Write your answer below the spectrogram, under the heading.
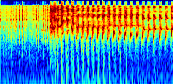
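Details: Lovebird singing in the long chattering ngekek style: a few soft ticks, then a fast, steady rattle of high, scratchy notes repeated several times a second without pause.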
